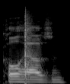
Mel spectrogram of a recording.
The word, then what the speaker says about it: Kohlhausen: Colehausen. Colehausen.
